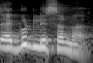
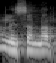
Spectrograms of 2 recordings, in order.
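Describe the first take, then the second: First: "listener" with a silent final R; correct pronunciation. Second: "listener" with the final R sounded; wrong regional pronunciation. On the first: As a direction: end "listener" on an open "uh". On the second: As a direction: end "listener" on a clear R. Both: Shown as a demonstration. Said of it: "not listener".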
